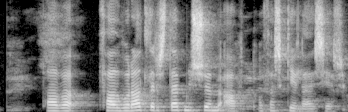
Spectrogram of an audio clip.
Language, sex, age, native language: Icelandic, female, 18-19, Icelandic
